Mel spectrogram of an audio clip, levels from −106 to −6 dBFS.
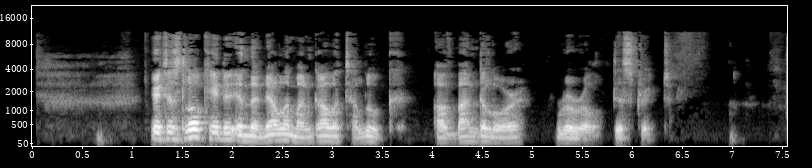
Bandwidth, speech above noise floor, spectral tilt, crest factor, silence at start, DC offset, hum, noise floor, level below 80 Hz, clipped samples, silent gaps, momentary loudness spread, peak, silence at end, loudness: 11.5 kHz; 47 dB; -5 dB/octave; 20 dB; 1.2 s; under 0.1%; none; -66 dBFS; -60 dBFS; under 0.1%; none; 16 LU; 0 dBFS; 1.2 s; -19 LUFS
